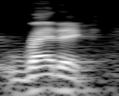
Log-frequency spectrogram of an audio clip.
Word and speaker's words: Reddick: Jarrett Reddick, lead singer and guitarist of Bowling for Soup. Also, his name is spelled as it sounds, Red Dick.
